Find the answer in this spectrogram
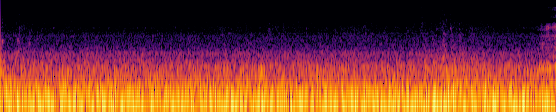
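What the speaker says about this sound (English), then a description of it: "it's definitely accelerating on the slower side." A truck, loaded out of Bolthouse Farms in Bakersfield, California, speeds up slowly with a steady, loud low engine rumble and road noise heard from inside the cab, with no talking.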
